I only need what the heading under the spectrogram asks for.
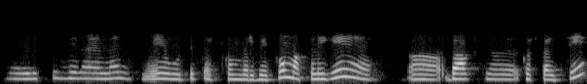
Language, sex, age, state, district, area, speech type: Kannada, female, 18-30, Karnataka, Tumkur, rural, conversation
